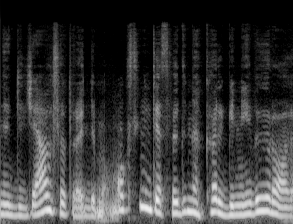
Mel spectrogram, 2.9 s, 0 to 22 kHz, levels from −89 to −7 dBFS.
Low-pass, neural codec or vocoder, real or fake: 14.4 kHz; codec, 44.1 kHz, 2.6 kbps, DAC; fake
